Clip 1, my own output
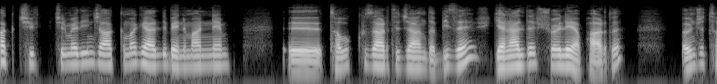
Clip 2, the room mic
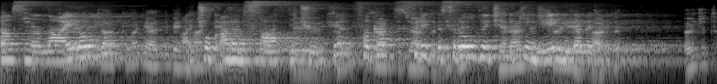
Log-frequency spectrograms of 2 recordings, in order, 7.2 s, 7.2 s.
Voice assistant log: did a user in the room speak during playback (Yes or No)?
Yes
